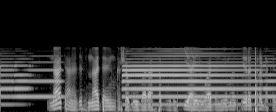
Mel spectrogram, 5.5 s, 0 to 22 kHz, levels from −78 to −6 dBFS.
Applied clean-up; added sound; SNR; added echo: none; Wind instrument, woodwind instrument; -3 dB; none.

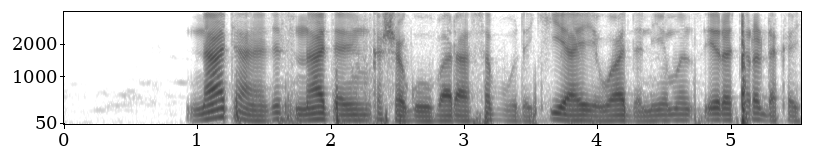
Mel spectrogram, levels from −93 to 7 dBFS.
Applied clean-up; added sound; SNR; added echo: none; none; none; none.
